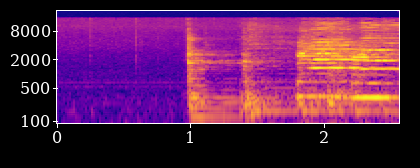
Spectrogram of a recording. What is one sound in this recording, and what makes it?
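Music plays from a vinyl record.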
